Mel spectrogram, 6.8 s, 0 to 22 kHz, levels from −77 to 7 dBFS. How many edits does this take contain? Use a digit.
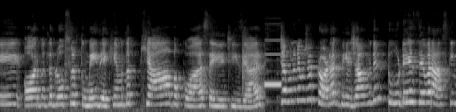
1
